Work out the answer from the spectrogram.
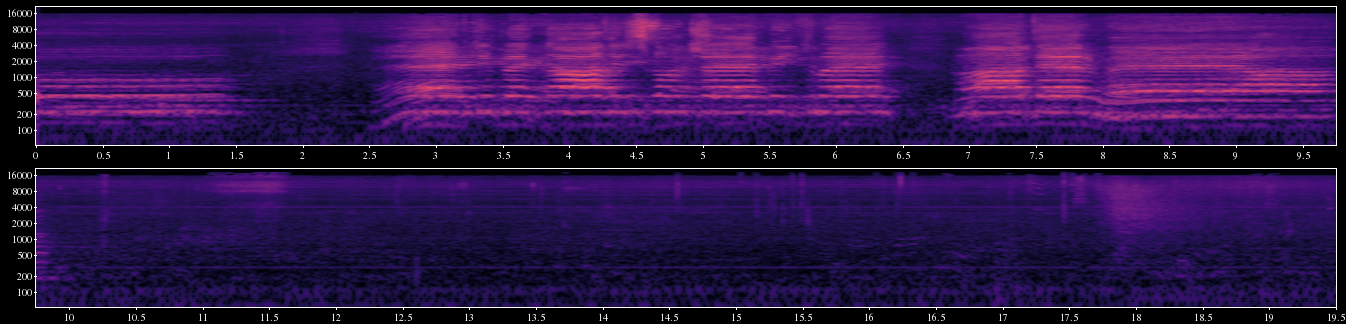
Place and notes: Sant Agnello, Italie - Red procession of Easter
For Easter (Pasqua in italian), in the little village of Sant' Agnello, near Sorrento, women and men wear red costumes for the first procession in the night, at midnight. They go, singing, from a church to an other church of the village.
